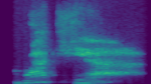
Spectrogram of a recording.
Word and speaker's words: Boracchia: So my name is pronounced Boracchia. Boracchia. There's no test after. It's okay. You can just call me. But yeah, there's no hyphen, just Boracchia.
